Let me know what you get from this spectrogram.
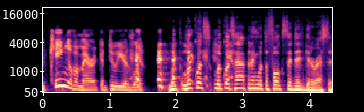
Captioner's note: laugh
